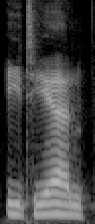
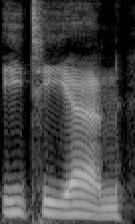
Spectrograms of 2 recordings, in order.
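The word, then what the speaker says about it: Etienne: people who pronounced it ETN, which you know is just like taking the four letters or the three letters E, T, and N and saying it.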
